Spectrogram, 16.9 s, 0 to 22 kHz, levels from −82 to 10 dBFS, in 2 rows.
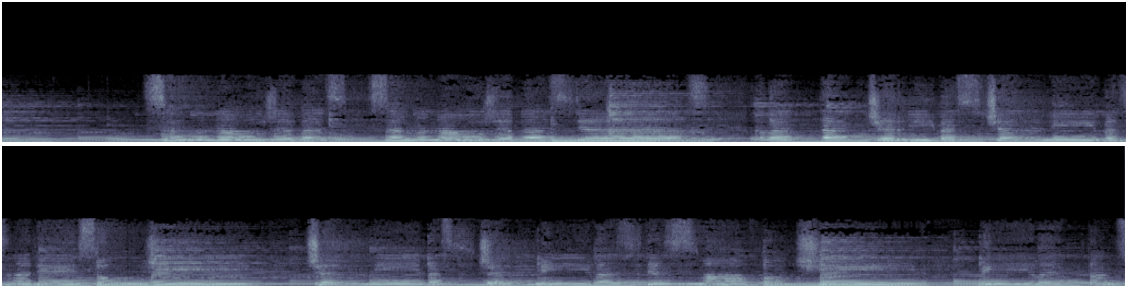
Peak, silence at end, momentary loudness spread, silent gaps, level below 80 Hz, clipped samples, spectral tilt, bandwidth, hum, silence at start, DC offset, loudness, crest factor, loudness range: -4 dBFS; 0 s; 7 LU; none; -50 dBFS; under 0.1%; -5.5 dB/octave; 11 kHz; none; 0 s; under 0.1%; -22 LUFS; 18 dB; 2 LU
